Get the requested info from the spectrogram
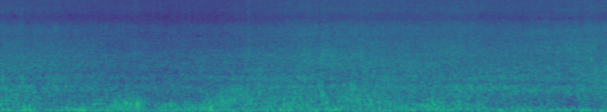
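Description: Baltic Sea surf washing onto the beach in a steady rush, with wind buffeting the microphone in a low, gusty rumble.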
